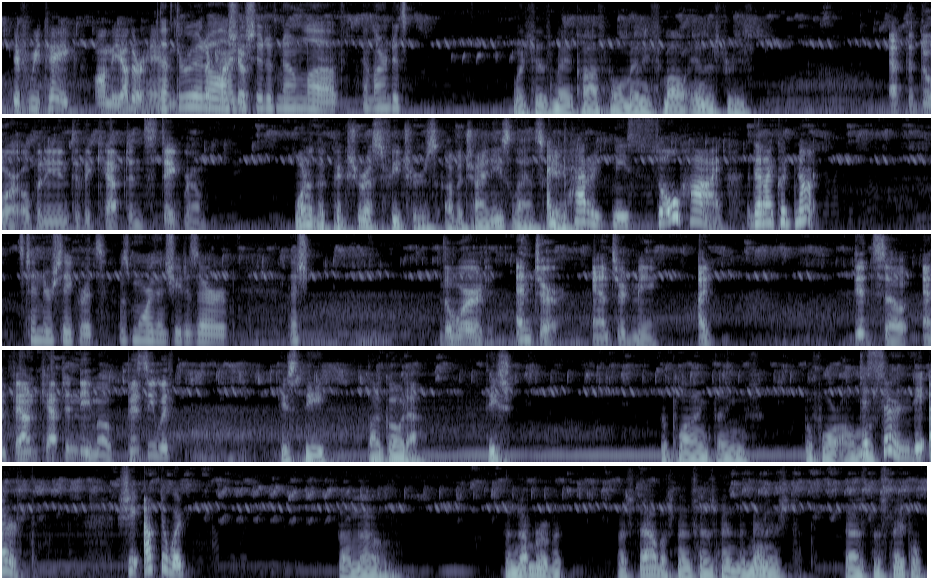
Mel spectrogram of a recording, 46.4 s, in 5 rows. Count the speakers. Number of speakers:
six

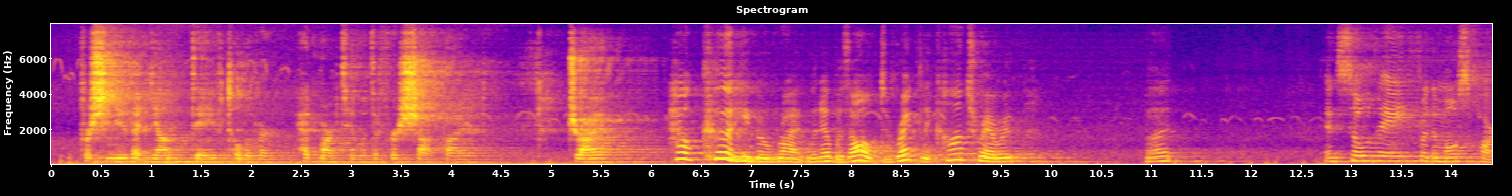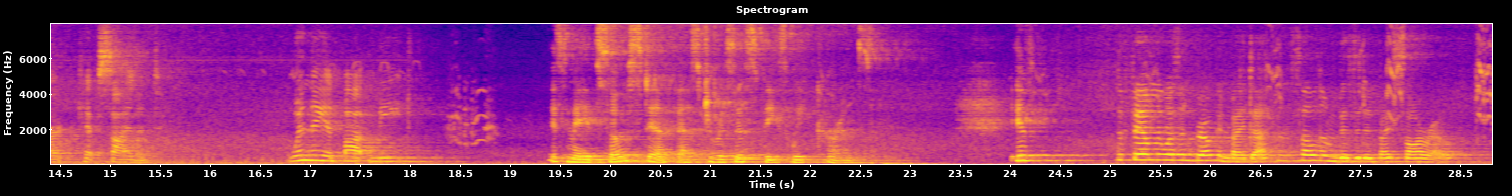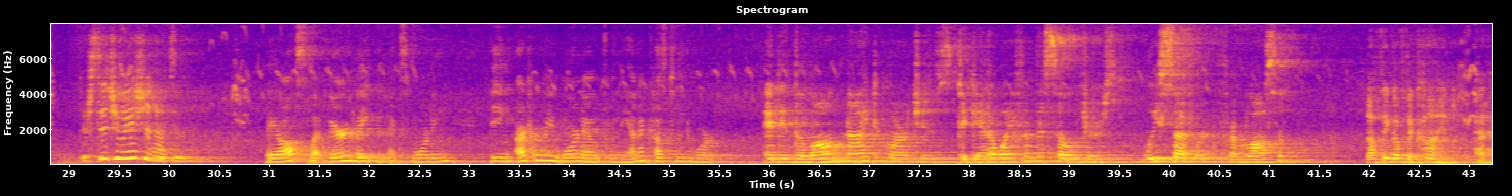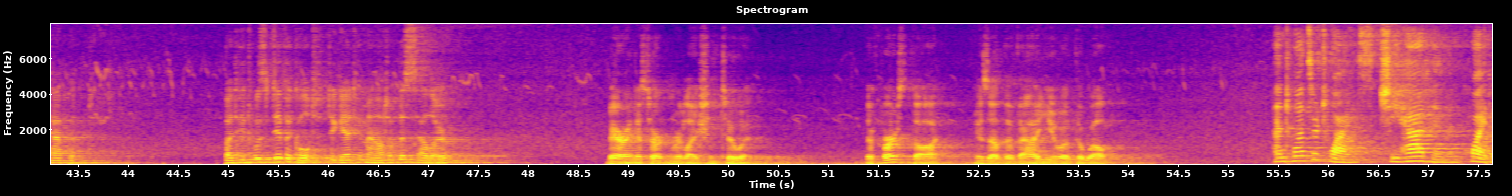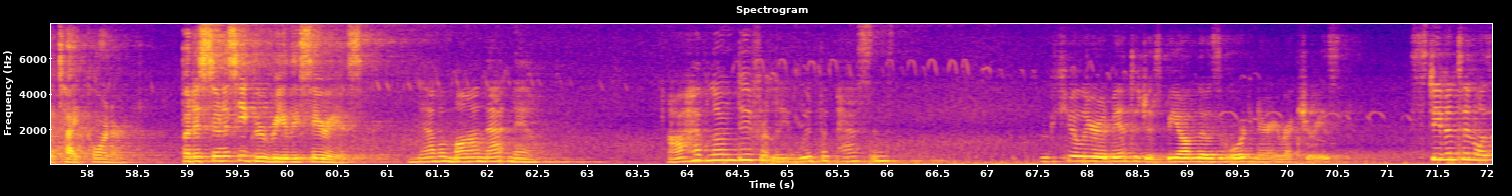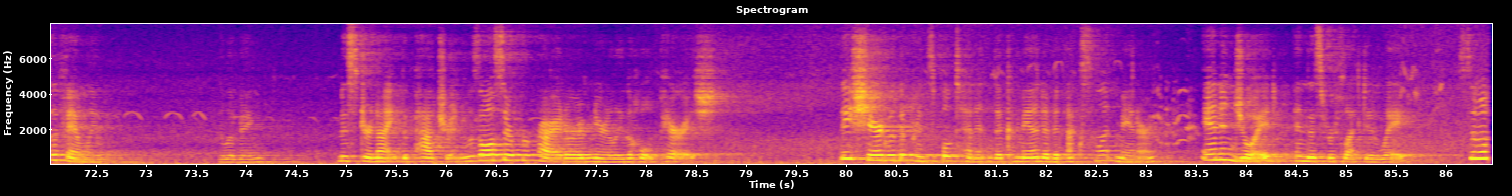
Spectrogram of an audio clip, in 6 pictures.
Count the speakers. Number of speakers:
ten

